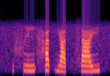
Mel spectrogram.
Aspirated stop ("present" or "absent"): absent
